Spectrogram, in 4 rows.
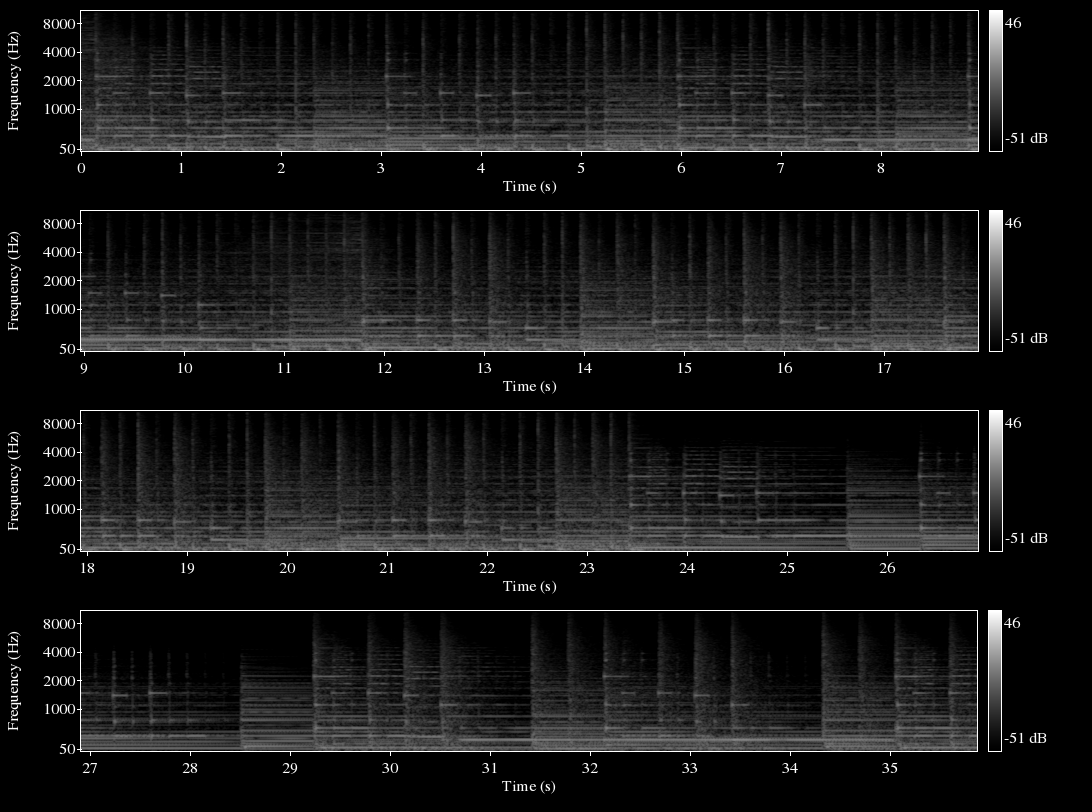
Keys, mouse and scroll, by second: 12.0-13.5 middle drag, 13.5 e, 15.1-17.0 middle drag, 17.0 click, 17.6-19.0 middle drag, 19.0 click, 19.4 scroll down 1, 19.6-21.0 middle drag, 21.0 shift+d, 25.4-26.8 middle drag, 26.8 e, 29.2-30.5 middle drag, 30.5 typing, 32.8 middle click, 33.6 e, 35.5-35.8 middle drag.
